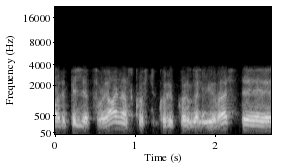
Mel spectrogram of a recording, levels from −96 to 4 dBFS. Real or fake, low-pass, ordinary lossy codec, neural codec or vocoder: fake; 3.6 kHz; Opus, 24 kbps; codec, 16 kHz, 4 kbps, FreqCodec, larger model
